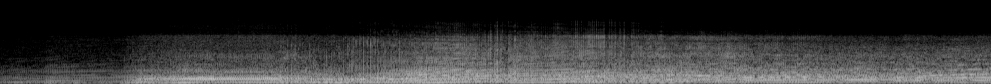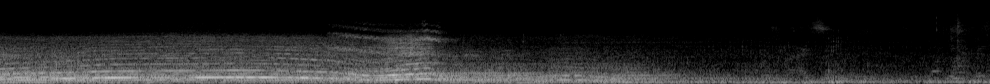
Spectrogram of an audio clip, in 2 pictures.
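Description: A 2000 Suzuki motorcycle on a drag strip launches and revs hard, its engine tone rising and sweeping through gears for over ten seconds before fading into the distance, with a commentator talking throughout.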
